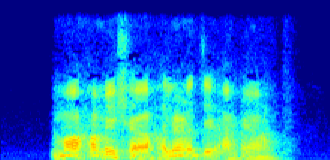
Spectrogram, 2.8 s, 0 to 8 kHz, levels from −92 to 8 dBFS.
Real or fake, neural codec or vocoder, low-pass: real; none; 7.2 kHz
